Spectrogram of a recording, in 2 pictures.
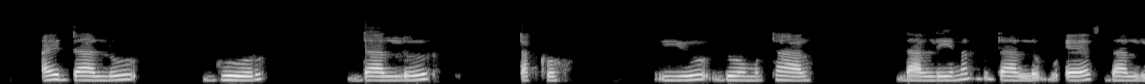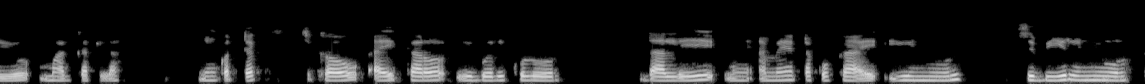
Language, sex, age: Wolof, female, 36-49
